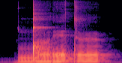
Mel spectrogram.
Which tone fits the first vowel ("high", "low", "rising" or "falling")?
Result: low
